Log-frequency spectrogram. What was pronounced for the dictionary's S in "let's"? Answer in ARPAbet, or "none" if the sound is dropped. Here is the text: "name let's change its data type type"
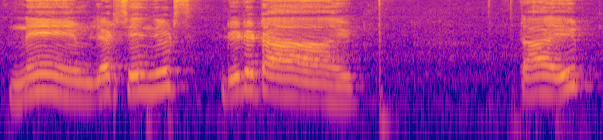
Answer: none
